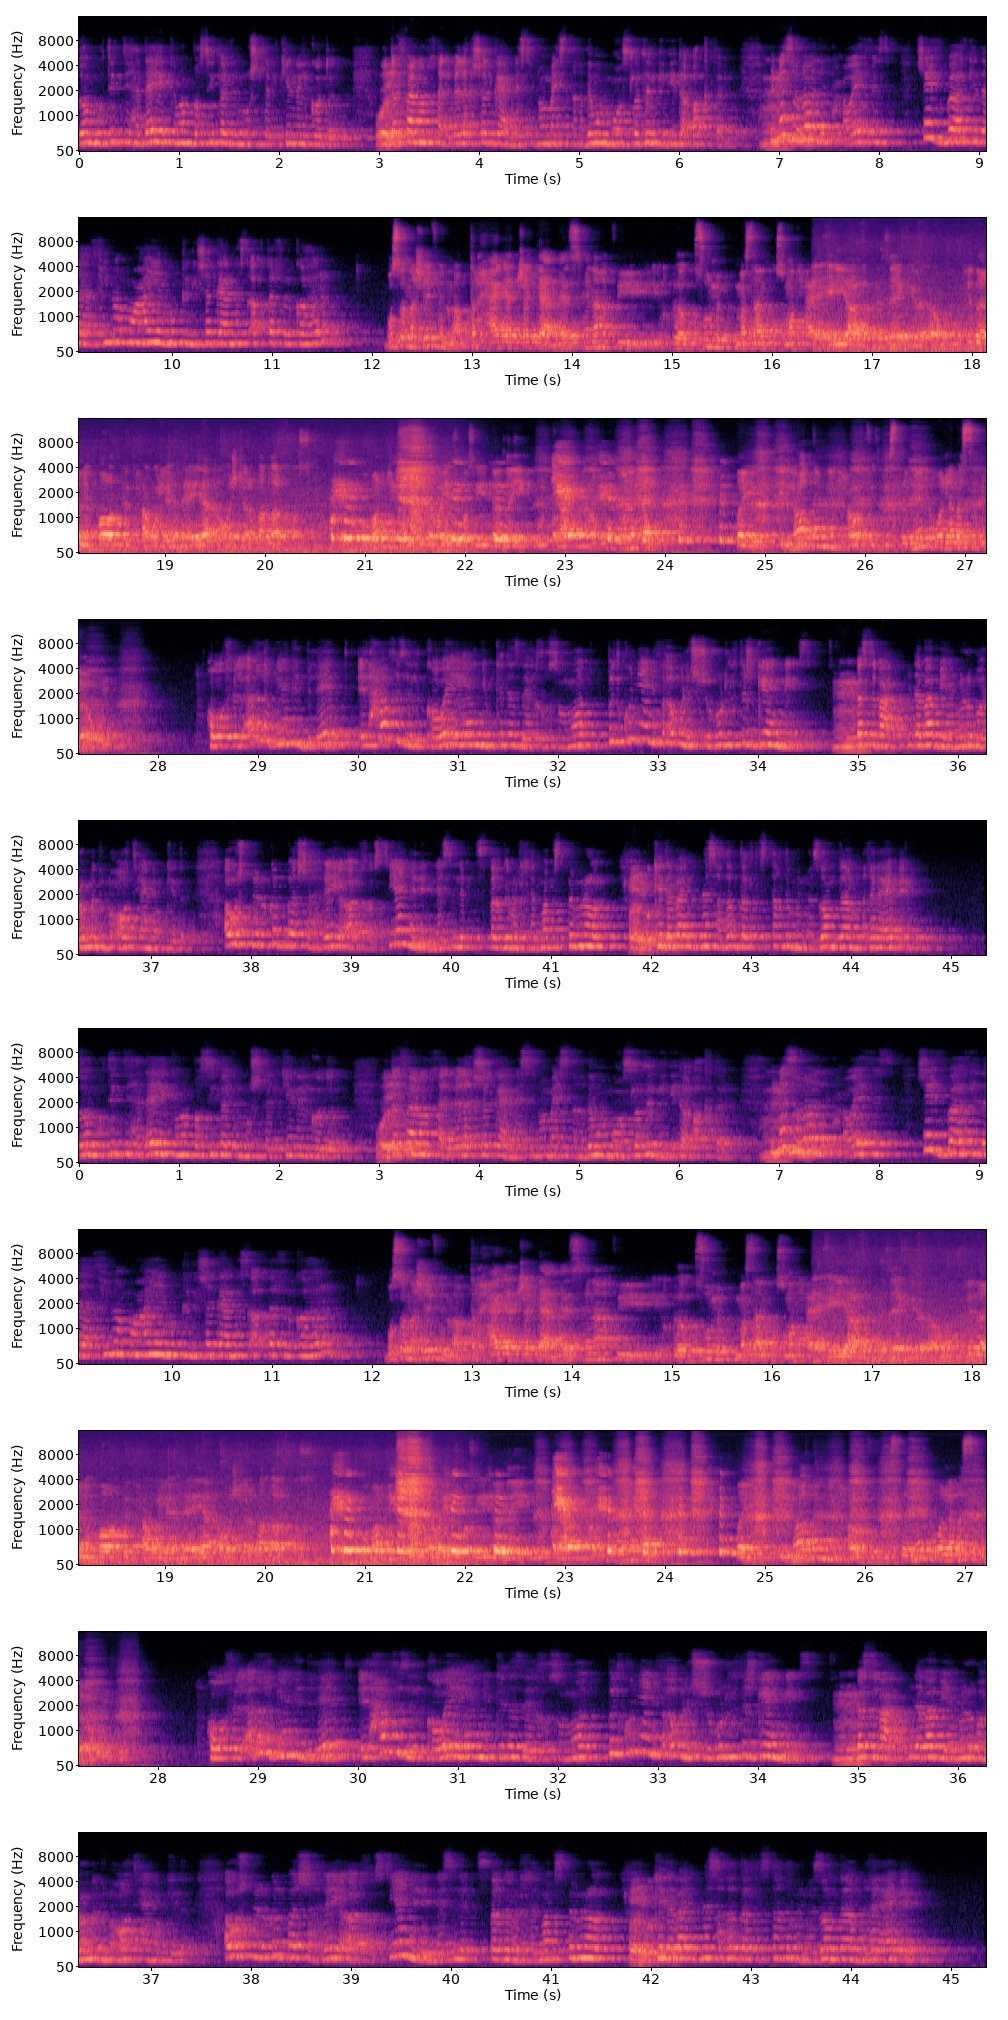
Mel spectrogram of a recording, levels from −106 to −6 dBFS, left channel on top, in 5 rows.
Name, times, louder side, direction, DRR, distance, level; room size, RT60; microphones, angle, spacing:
voice 1, 0.0-8.0 8.4-11.6 28.5-34.4 35.0-44.6, equal, 55° left, -2 dB, 2.0 m, -37 dB
voice 2, 12.1-20.4 21.0-23.9 24.7-27.5 34.8-35.0 41.8-42.0, left 1 dB, 35° left, -2 dB, 2.1 m, -34 dB
sound 1, 16.4-22.3, left 1 dB, 5° right, 1.5 m, -42 dB
Crying sobbing / Breathing, 20.6-25.3 25.6-26.6 27.0-27.8, right 2 dB, 50° right, 1.3 m, -30 dB
10.5 x 5.2 x 7.0 m, 1.1 s
head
